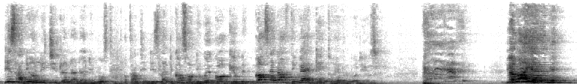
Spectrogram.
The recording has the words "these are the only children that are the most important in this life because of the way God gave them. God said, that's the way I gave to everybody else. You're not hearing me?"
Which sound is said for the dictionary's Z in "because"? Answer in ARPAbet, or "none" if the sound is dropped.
S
